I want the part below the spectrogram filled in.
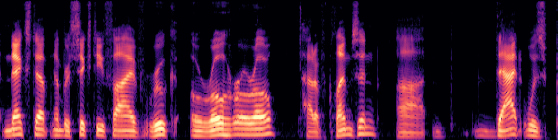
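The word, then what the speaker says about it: Orhorhoro: But in the official Clemson pronunciation guide, it's Orororo.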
